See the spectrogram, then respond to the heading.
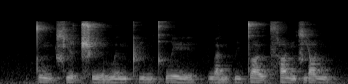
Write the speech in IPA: t̪ ʊ˥˨ ŋ t͡ɕʰ i˥˨ ʈ͡ʂʰ ɻ̩˨˩ l w ə˨˦ n pʰ i˨˦ n kʰ w e˥˨ ɪ̯ | p w a˨˩ n p i˨˦ t̪ ɑ˦ ʊ̯ t͡sʰ ɑ˥˨ ŋ ɕ j ɑ˥˨ ŋ

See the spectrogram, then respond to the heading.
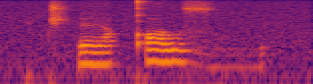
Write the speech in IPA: t͡ʃʼ ɛ˧ qʼ o˦ z o̤˧

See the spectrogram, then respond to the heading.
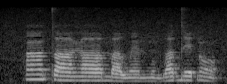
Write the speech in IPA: ã˦ t aː˧ ɣ aː˧ m a˨ w ɛ̃˨ m ũ˨ b a˦ d e˦ ɗ ɔ̃˦˨

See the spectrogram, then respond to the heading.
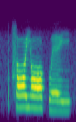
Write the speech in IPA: t͡s ɔː˧ j ɔː˧ kʷ e˨ j

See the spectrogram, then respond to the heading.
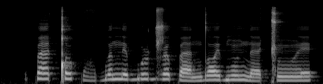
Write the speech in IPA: p æ˥ ǃ ʊ˥ p ɑ̤˩ b ə˥ n ɪ˦ b u˥ ɖ͡ʐ ə˥ p æ˩ n d ɔ˦ e̯ b ũ˦ n ɛ˩ ǁ ũ˨ e̯

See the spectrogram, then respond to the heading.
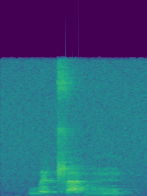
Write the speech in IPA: w ɛ ɖ͡ʐ a ɡ ũ

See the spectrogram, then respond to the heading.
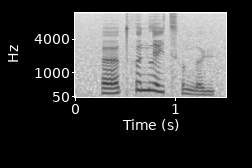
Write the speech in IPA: œː˨˥ t̪ʰ ɵ˥ n l e˧ j t͡sʰ ʊ˨˩ ŋ ɵ˨˩ ɥ

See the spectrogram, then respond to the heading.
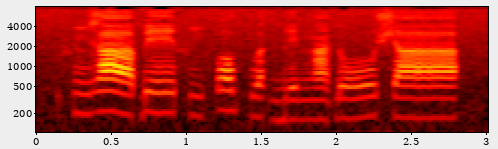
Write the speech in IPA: f ĩ˨ ɣ aː˦˨ ɓ eː˧ f i˨ ɓ ɔ˦ kʷ a˨ ɡ͡b e˨ ŋ ã˨ ɗ oː˨˦ ʃ aː˧

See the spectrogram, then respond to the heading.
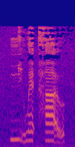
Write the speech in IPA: ɲ ḭ˦˨ w ɛ˦ ʔ h a̰˦˨ ʊ̯

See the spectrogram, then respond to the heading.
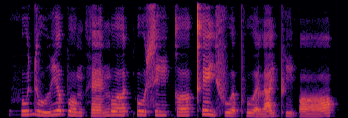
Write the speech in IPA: h u˧˥ d u˩ ʋ i˧ ə̯ p oː˩ ŋ h ɛː˩˧ ŋ ʋ ɤː˧˥ t̚ ʔ u˧ s iː˧ k ɤː˧˥ kʰ e˥˨ j f u˧˩ ə̯ pʰ u˧˩ ə̯ l a˧ j pʰ i˩ ʔ ɔː˩˧

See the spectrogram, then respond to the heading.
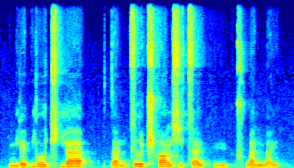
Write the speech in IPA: n̪ j ɛ˧˥ p j o˥ ʊ̯ t͡ɕʰ j ä˥ | t̪ a̰˨˩ n t͡s ɹ̩˥ ʈ͡ʂʰ ɑ˥ ŋ ɕ i˥˧ t͡s a˥˩ ɪ̯ pʰ y˧˥ | ʈ͡ʂʰ w a˥˩ n m w a˩ ɪ̯

